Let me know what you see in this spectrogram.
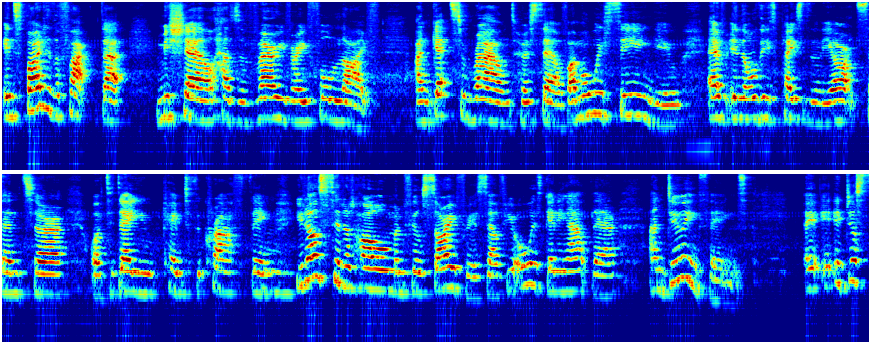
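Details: Adult woman speaking; ordinary speech.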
